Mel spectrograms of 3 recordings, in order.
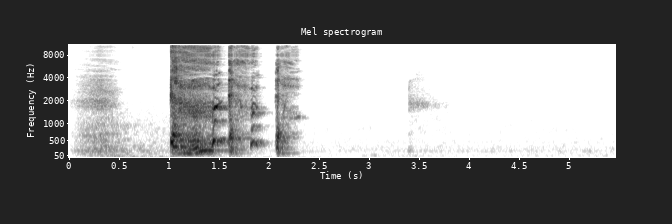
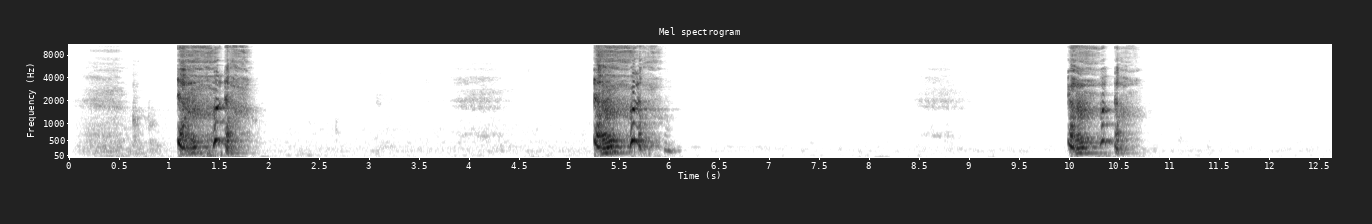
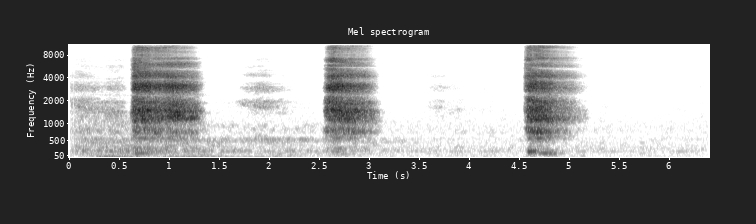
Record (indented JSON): {
  "cough_length": "5.5 s",
  "cough_amplitude": 32768,
  "cough_signal_mean_std_ratio": 0.32,
  "three_cough_length": "12.6 s",
  "three_cough_amplitude": 32768,
  "three_cough_signal_mean_std_ratio": 0.27,
  "exhalation_length": "6.4 s",
  "exhalation_amplitude": 32768,
  "exhalation_signal_mean_std_ratio": 0.41,
  "survey_phase": "beta (2021-08-13 to 2022-03-07)",
  "age": "18-44",
  "gender": "Female",
  "wearing_mask": "No",
  "symptom_runny_or_blocked_nose": true,
  "smoker_status": "Never smoked",
  "respiratory_condition_asthma": true,
  "respiratory_condition_other": false,
  "recruitment_source": "REACT",
  "submission_delay": "1 day",
  "covid_test_result": "Negative",
  "covid_test_method": "RT-qPCR",
  "influenza_a_test_result": "Negative",
  "influenza_b_test_result": "Negative"
}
